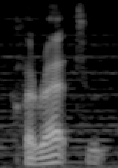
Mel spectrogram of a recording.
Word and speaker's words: claret: Silent. The T is silent. So it's clare.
